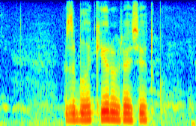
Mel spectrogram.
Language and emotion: Russian, neutral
